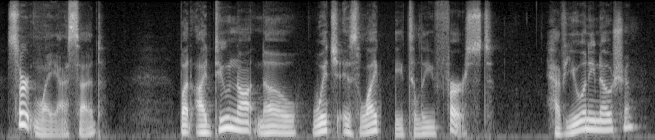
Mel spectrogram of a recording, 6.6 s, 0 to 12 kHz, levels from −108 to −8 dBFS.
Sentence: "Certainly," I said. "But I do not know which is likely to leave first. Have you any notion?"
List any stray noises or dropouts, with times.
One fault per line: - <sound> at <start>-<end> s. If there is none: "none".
- dropout at 3.8-4.0 s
